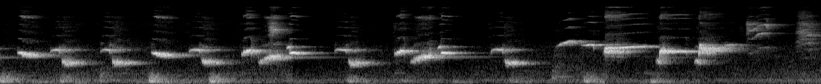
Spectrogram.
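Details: Eurasian tree sparrow kept as a master bird for training, delivering a steady run of clear whistled, falling two-part notes roughly twice a second, rising higher and more varied toward the end, with low thumps underneath.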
